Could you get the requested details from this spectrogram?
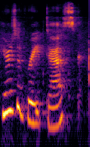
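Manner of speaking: ordinary talk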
